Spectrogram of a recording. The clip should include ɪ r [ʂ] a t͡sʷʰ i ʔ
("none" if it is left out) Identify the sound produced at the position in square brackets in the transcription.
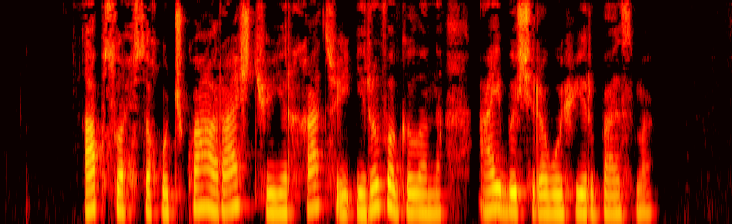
χ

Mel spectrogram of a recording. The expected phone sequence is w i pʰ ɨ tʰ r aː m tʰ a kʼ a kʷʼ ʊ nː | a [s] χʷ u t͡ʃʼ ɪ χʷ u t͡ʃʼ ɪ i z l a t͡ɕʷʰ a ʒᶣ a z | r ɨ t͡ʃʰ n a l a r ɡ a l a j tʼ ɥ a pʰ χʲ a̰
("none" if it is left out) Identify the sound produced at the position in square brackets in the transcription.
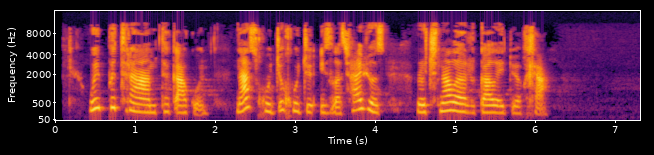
s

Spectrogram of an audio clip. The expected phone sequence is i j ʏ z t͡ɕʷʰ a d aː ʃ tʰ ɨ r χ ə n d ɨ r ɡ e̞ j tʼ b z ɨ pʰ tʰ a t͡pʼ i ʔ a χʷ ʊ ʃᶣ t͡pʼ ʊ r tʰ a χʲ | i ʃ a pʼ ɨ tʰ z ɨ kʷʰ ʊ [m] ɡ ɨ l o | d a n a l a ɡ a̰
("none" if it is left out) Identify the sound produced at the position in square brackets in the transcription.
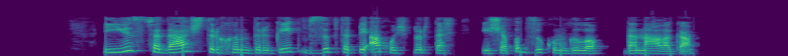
m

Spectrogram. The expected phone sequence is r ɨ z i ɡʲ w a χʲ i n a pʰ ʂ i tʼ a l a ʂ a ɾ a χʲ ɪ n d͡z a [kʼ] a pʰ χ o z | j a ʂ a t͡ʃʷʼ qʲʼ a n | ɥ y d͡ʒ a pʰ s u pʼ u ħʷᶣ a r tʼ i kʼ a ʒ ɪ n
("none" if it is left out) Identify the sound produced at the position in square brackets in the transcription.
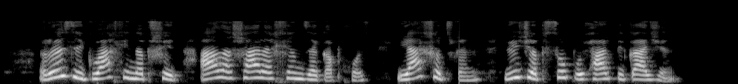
kʼ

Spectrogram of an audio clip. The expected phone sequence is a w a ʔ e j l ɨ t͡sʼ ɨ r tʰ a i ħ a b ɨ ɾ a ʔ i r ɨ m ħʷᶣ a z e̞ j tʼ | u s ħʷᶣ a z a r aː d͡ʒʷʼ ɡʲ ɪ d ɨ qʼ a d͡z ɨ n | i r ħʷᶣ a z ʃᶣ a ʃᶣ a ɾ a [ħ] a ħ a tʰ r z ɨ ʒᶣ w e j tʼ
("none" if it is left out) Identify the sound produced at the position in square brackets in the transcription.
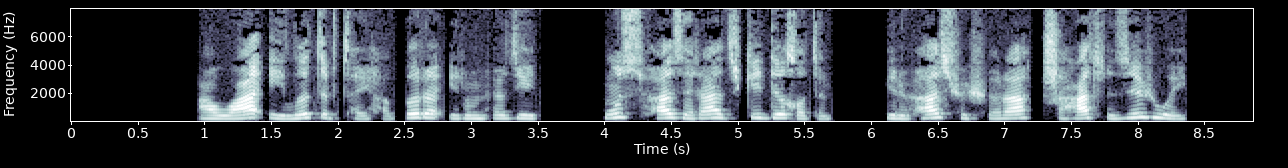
ʂ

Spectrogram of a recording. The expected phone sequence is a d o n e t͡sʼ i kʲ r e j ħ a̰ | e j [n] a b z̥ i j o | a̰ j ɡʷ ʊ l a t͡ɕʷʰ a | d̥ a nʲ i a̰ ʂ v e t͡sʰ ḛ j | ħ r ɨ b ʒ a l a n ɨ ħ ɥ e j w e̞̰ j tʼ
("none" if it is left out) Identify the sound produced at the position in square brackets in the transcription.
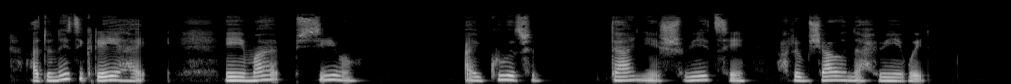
m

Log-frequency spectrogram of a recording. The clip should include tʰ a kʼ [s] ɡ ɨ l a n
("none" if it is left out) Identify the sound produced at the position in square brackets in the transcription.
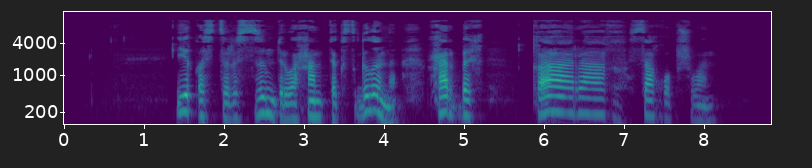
s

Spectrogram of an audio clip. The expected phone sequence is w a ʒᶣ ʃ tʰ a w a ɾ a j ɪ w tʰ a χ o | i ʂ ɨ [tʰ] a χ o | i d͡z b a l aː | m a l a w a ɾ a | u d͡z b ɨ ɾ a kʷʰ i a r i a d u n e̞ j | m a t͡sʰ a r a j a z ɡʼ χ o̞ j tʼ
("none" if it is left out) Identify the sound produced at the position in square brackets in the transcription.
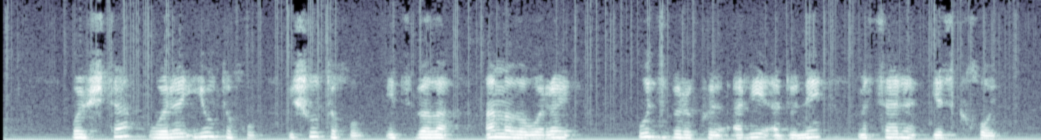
tʰ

